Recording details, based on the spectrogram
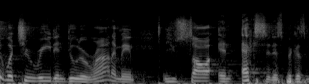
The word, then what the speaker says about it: Deuteronomy: I want everybody to say the word Deuteronomy with me, because sometimes when I hear Christians pronounce Deuteronomy, I hear things that are not Deuteronomy. Pepperoni pizza, Duma Roma, Giordano's. This is not a pizza.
